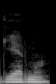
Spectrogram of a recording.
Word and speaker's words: Guillermo: And it's a childhood nickname that I've had because most of the people couldn't pronounce it Guillermo.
